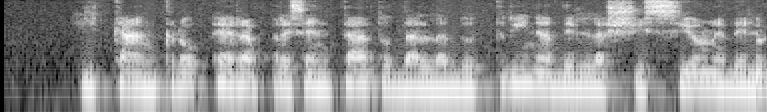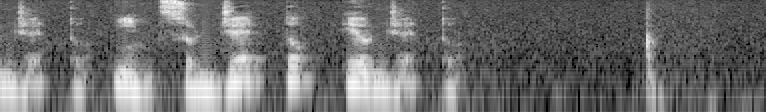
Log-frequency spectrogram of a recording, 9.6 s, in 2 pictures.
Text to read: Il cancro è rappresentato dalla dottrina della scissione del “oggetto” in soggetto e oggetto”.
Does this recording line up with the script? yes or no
yes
